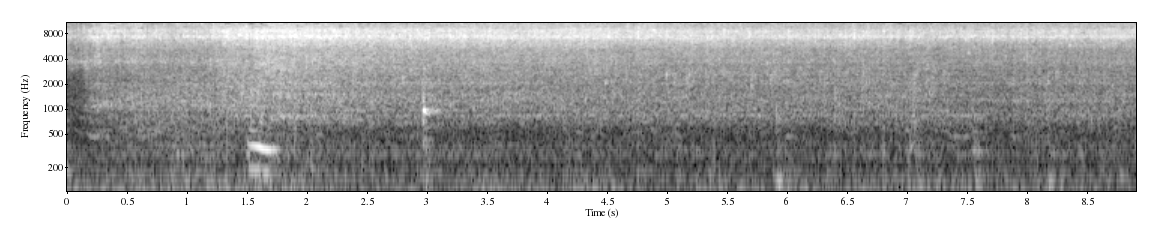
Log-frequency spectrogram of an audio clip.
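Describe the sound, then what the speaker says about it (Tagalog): Pork and vegetables sautéed in a hot pan for a stir fry, a loud, continuous hiss and sizzle from start to finish, with faint stirring scrapes. "Gisa-gisa dito."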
